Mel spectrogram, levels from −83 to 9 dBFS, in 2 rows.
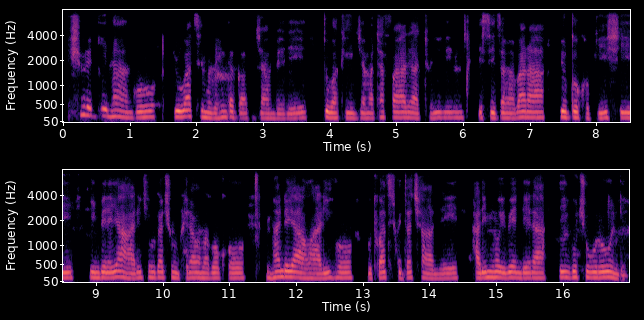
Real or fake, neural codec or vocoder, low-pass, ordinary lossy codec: fake; codec, 16 kHz, 4 kbps, FreqCodec, smaller model; 7.2 kHz; Opus, 24 kbps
